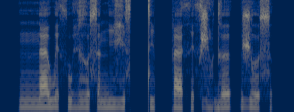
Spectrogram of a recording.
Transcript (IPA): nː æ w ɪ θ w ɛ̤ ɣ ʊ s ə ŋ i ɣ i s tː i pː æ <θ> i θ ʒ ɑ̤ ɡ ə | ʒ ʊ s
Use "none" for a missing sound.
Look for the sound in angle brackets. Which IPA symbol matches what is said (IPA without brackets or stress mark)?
θ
